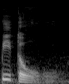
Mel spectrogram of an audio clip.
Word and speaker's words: Pitot: akan menjelaskan mengenai pipa pitot bacanya Pito ini penemunya adalah Henry Pito kebetulan tuh dari Perancis orang Perancis itu ndak tahu kok nggak suka baca deh ya jadi Bacanya adalah pipa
